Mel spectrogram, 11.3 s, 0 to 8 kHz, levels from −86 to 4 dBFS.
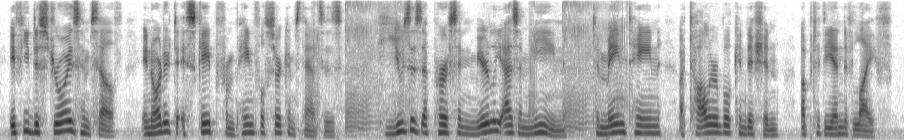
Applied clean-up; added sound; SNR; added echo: none; Fart; 17 dB; none.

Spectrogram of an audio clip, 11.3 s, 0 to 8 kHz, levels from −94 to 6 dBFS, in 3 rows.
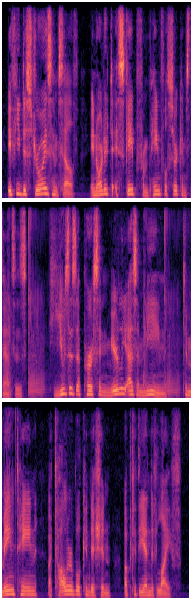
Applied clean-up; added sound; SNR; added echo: neural mask model RNNoise.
